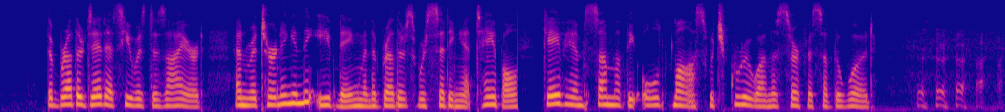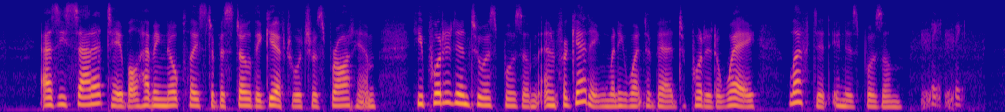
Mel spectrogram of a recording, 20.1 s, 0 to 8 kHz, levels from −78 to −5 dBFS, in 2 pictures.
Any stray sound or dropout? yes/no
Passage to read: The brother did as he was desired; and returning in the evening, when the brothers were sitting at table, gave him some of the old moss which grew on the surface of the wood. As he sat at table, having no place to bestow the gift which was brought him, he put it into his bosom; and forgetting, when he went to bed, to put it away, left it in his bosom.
yes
